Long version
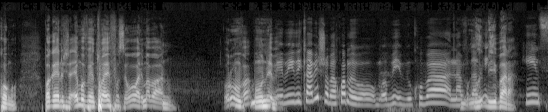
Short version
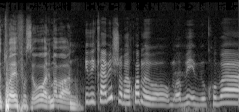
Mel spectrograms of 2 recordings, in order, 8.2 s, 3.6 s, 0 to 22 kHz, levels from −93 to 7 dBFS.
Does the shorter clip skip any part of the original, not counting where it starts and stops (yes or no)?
yes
